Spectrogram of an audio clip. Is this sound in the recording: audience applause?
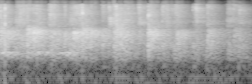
yes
